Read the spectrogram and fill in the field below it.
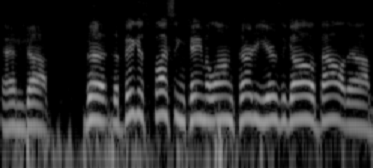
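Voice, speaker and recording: Speaking with an American accent, a man uses a high pitch, ordinary pitch variation and a fairly slow pace. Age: 60s. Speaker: farmer. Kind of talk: casual interview, personal story.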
